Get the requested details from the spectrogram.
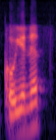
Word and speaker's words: Koyanets: Oleg Koyanets? – Exactly. – Yeah. Koyanets. That's how you pronounce it. I actually had to request a phonetical pronunciation on that.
